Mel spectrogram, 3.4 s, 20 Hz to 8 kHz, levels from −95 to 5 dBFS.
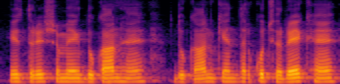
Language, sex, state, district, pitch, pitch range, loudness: Hindi, male, Jharkhand, Garhwa, 125 Hz, 120-130 Hz, -19 LUFS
